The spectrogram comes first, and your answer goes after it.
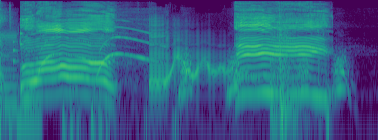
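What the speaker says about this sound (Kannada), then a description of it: "Hey dog, stop barking." A cartoon dog barks and yips in a few bright, springy bursts, loud and close, with a cartoonish boing-like quality.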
